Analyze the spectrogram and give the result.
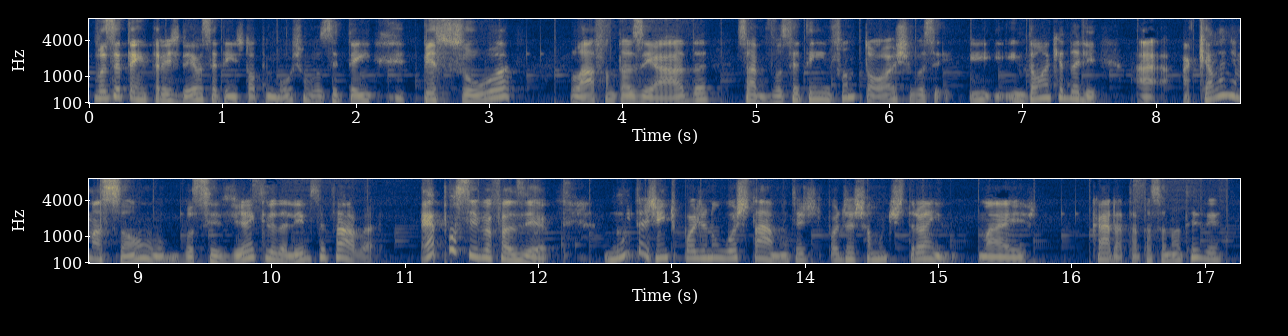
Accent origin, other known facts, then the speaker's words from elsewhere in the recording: Southeast, Brazil; Eu sou do Sudeste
